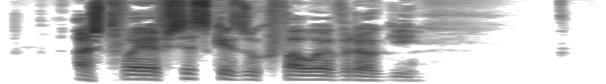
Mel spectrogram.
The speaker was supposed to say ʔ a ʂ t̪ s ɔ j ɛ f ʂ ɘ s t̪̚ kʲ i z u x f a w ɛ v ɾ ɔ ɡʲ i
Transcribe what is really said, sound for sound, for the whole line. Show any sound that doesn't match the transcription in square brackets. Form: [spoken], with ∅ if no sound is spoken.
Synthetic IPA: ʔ a ʂ t̪ [f] ɔ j ɛ f ʂ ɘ s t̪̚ kʲ [ɛ] z u x f a w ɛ v ɾ ɔ ɡʲ i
